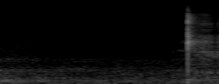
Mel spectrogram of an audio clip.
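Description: Near silence of room tone, broken near the end by one short, sharp intake of breath.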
